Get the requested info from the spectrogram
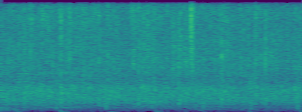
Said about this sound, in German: Und alleine das ist ein Applaus wert unserem Gott im Himmel.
